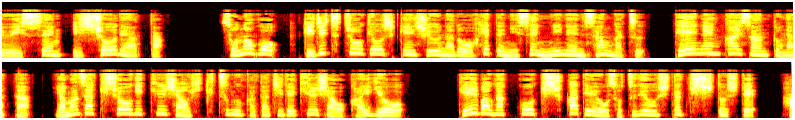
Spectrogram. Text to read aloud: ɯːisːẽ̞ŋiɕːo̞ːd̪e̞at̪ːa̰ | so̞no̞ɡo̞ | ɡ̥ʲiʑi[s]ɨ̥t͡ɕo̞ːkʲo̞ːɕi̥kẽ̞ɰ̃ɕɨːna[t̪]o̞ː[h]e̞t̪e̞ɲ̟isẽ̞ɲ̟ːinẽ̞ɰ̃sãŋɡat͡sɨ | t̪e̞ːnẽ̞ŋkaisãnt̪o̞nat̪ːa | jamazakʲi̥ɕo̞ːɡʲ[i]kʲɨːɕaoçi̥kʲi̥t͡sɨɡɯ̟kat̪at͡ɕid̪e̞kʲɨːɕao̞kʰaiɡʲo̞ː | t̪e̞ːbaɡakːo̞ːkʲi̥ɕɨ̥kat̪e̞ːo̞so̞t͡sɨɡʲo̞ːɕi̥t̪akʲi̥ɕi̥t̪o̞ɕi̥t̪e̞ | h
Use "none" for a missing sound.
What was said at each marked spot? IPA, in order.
t͡s, d̪, h, i

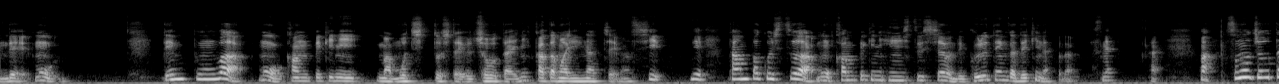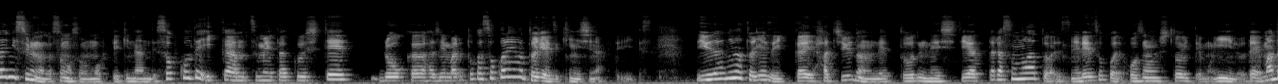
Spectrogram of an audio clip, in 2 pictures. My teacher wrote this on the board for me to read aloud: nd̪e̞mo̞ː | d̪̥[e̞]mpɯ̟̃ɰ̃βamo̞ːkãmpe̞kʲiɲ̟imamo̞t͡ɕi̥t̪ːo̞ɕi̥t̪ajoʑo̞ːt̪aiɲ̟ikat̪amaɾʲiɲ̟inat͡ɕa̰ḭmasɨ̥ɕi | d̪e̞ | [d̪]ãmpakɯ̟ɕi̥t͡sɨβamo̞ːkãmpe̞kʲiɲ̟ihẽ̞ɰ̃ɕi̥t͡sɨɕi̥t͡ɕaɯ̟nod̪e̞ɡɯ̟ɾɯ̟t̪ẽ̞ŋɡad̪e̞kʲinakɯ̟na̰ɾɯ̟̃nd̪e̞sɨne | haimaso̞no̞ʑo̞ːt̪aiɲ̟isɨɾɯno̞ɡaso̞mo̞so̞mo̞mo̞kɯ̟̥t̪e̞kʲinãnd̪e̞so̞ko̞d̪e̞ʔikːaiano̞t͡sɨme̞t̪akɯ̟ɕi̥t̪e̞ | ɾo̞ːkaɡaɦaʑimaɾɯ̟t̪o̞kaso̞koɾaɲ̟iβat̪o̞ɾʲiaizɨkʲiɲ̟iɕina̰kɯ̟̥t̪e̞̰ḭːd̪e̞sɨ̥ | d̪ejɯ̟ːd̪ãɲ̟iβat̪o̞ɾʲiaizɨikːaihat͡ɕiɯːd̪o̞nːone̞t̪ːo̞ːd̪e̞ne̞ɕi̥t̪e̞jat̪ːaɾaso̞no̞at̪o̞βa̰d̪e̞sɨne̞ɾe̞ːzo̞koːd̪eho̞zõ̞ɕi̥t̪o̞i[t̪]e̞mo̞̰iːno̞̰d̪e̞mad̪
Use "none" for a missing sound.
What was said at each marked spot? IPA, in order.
ẽ̞, t̪, t̪

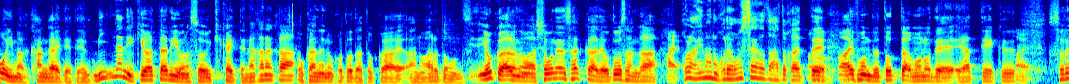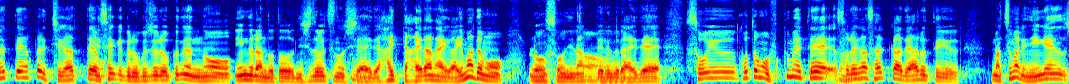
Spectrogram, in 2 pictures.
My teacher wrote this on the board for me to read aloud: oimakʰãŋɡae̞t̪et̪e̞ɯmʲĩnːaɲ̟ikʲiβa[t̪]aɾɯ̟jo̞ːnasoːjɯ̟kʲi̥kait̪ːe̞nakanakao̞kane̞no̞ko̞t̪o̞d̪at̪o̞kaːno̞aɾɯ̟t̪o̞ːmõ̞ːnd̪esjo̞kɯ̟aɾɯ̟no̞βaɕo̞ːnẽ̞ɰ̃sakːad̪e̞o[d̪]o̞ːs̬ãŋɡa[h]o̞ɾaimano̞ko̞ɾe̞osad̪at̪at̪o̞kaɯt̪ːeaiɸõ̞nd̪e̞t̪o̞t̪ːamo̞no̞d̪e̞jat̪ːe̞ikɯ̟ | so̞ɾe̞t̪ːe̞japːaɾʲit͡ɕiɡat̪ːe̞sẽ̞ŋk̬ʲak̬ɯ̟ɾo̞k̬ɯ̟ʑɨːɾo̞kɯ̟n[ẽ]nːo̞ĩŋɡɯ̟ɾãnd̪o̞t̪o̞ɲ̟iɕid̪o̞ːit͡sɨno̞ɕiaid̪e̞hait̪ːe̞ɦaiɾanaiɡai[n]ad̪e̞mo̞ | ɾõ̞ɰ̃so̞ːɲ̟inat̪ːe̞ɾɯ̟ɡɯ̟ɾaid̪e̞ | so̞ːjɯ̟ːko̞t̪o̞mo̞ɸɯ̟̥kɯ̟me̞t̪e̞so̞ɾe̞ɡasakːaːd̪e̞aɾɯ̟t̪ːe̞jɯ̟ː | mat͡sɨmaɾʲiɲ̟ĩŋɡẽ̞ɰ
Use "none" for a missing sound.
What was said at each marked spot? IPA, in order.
t̪, t̪, h, ẽ, m

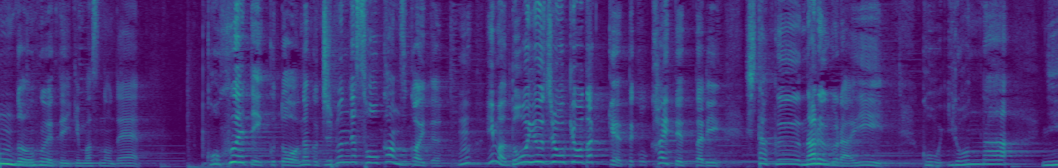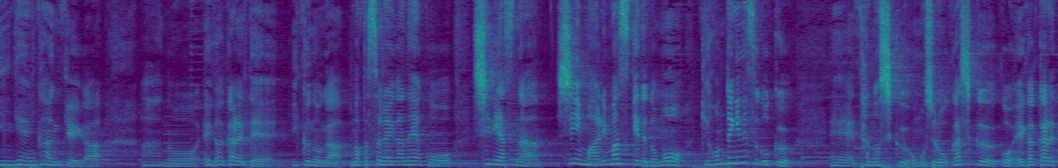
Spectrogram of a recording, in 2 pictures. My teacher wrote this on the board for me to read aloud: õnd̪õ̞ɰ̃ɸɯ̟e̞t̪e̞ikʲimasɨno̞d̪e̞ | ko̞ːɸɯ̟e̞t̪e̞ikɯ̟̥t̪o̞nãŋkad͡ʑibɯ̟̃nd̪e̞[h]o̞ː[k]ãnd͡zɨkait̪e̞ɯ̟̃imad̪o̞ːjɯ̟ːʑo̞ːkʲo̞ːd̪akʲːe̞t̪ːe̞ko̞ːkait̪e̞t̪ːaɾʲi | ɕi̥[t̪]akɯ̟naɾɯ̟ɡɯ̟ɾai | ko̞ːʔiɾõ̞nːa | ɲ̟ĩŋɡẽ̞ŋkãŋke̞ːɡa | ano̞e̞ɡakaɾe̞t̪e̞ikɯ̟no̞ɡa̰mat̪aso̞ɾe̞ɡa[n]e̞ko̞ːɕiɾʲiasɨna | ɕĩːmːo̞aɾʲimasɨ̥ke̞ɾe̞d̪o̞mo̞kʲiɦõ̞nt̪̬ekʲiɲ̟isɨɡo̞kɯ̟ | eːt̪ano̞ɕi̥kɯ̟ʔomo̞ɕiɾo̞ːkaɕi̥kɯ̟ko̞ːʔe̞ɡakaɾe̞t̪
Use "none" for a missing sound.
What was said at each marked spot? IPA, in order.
s, k, t̪, n

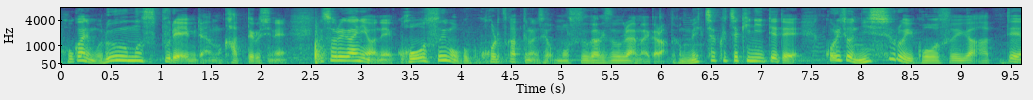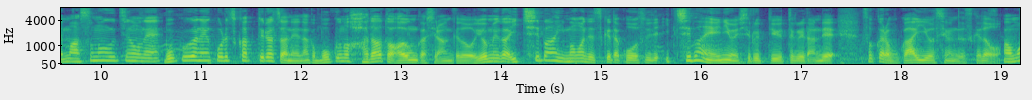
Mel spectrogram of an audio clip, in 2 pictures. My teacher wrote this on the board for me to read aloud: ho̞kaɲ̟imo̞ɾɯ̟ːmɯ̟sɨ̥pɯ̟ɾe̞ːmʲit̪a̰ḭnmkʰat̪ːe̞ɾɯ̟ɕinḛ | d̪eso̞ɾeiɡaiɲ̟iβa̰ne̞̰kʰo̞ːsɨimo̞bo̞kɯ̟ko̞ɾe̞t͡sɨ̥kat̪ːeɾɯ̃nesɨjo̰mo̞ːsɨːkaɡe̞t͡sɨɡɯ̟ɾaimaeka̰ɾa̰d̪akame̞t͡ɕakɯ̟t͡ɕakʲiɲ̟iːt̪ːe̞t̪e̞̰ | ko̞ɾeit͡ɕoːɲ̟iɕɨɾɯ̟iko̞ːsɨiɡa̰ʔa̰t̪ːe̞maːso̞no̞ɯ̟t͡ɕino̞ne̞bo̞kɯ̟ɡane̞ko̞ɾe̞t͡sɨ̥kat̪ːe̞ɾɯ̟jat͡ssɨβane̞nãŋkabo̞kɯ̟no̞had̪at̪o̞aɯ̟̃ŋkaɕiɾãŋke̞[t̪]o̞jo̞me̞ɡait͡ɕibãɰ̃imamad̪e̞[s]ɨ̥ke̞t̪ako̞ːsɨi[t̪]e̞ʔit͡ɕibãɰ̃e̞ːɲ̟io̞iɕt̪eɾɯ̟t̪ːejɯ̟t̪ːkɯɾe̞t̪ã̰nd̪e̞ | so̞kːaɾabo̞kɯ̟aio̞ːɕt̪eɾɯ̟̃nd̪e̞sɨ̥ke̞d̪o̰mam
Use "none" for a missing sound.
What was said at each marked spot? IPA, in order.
d̪, t͡s, d̪

